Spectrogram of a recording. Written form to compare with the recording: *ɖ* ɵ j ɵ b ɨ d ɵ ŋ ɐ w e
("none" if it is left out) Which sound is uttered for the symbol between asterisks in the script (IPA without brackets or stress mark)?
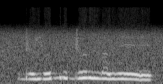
d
